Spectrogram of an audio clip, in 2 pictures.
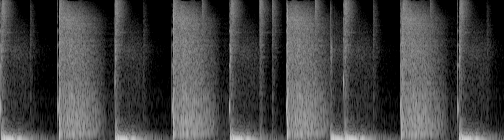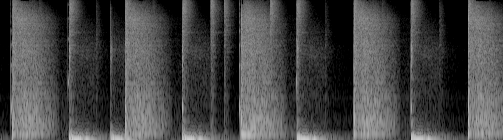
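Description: Korg Krome workstation's drum-kit sounds played from the keyboard's lower zone and recorded live into its looping sequencer. It is a steady drum beat at about two hits a second, each hit with a deep thump and a bright tail that dies away quickly.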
